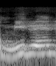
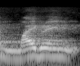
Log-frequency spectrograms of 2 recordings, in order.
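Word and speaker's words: migraine: Then examples might include मिग्रेन, और इसको मिग्रेन या माइग्रेन दोनों तरह से प्रोनाउंस कर सकते हैं।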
